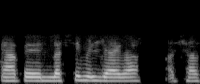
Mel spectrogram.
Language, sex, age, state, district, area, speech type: Hindi, male, 18-30, Bihar, Vaishali, rural, conversation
